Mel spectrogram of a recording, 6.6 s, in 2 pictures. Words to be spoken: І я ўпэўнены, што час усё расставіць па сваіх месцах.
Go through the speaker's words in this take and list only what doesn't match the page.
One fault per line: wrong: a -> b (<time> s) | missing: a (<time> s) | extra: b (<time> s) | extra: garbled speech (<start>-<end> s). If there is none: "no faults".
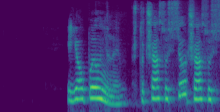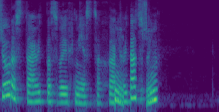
extra: час усё (2.9 s)
extra: garbled speech (4.9-5.7 s)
